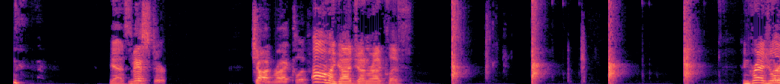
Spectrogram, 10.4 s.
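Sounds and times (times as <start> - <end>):
speech: 1.5 - 2.3, 3.4 - 5.5, 9.9 - 10.4
golf clap: 6.0 - 9.7.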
